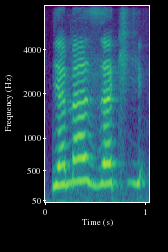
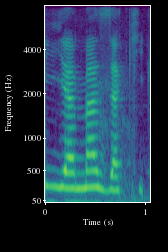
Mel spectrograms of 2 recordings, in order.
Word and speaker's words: Yamazaki: Alors je vais essayer de ne pas écorcher le nom du réalisateur japonais qui s'appelle Takashi Yamakazi. Ah, Yamakaki ah, Yamazaki. Oh là je vais arriver. – C'est le festival. – Festival de la faute. Takashi Yamazaki.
